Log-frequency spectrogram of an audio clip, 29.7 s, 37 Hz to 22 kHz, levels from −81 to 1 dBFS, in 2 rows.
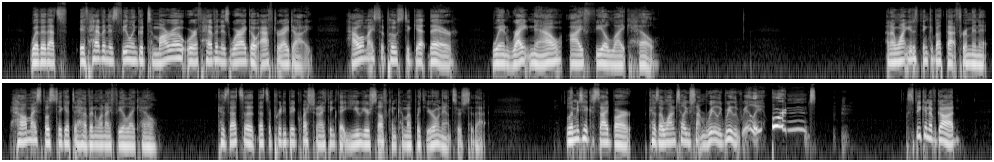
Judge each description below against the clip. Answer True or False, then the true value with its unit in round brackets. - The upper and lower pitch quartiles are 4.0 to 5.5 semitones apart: True (4.6 semitones)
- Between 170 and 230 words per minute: True (195 wpm)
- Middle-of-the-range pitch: True (150 Hz)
